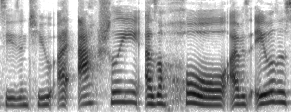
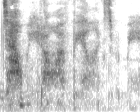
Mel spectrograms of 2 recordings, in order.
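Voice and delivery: hushed, intimate, very soft whisper. Retelling a scene where Anthony whispers to Kate: imitating Anthony whispering. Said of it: "whispering in Kate's ear".

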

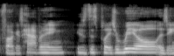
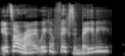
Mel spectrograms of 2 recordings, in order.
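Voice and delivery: put-on high-pitched dumb guy voice, New Jersey accent; 5 semitones higher than usual. Recapping a story's scene and reading Angel's dialogue, dumb New Jersey guy voice. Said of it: "read like a dumb guy from New Jersey".

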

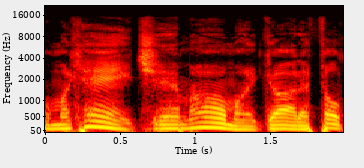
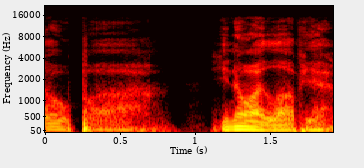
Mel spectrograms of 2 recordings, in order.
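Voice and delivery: put-on whisper, lower; 7 semitones lower than usual. Retelling a phone call from Jim Koch during a meeting: imitating Jim Koch whispering. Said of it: "he's whispering 'cause he's obviously in the middle".

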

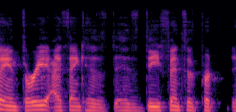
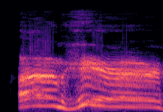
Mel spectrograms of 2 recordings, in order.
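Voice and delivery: put-on very high, creaky, rough drunk-man holler; 12 semitones higher, 8 dB louder than usual. Comparing a character to a drunk uncle kicking down the door: imitating a drunk uncle bursting in. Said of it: "like that drunk uncle at the party who kicks down the door and goes".

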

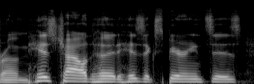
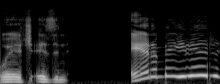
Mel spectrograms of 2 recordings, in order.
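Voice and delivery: squeaky odd voice, higher. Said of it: "with a high-pitched, weird voice".

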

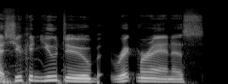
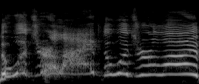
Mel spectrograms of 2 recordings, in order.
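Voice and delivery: mock screaming, pitched very high; 9 dB quieter than usual. Retelling a movie scene where she runs into the cabin: imitating a screaming woman. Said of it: "she's screaming".

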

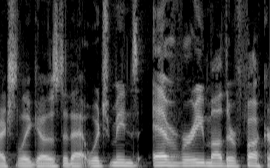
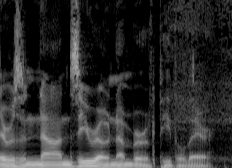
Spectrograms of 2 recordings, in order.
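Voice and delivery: mock-deadpan delivery, much lower pitch; 4 semitones lower, 3 dB quieter than usual. Retelling what a man unironically told a judge, imitating a deadpan delivery. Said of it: "like deadpan".

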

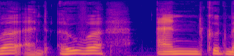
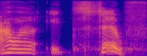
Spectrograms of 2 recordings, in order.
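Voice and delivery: victorious, triumphant, pitched-up delivery; 8 semitones higher than usual. A man counting bell chimes aloud reaches the hour, speaking triumphantly. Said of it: "said Scrooge triumphantly".

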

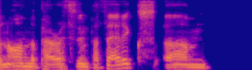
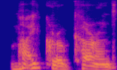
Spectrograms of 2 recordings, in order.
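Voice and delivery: microcurrent drawn out slowly and with care. Repeating a technology's name carefully for listeners: said slowly. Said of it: "let me say that slowly".

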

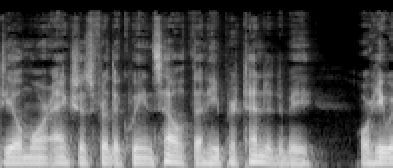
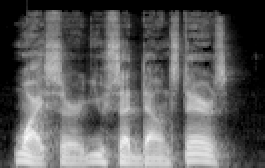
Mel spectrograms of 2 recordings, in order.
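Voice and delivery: wrathful, angry, slower pace; 3 dB louder than usual. Sir Amyas turns on the other man, wrathful. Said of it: "Sir Amyas turned on him wrathfully".

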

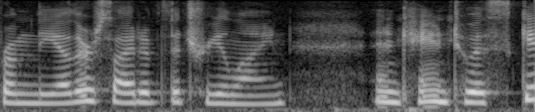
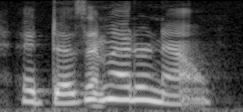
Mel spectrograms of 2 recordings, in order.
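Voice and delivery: ordinary delivery

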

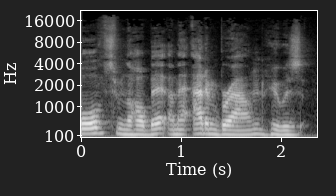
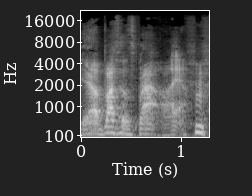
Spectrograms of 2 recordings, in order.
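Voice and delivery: rough, raspy, creaky put-on voice; 4 dB quieter than usual. Retelling what Kenny Baker said to a young Scout: imitating Kenny Baker. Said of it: "He did talk like that. He went".

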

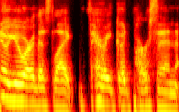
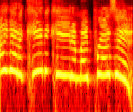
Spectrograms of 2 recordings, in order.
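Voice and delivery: put-on very high, shrill small child voice. Retelling telling someone over the din about a present, in a shrill little voice. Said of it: "my shrill little voice over the din goes".

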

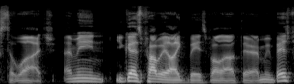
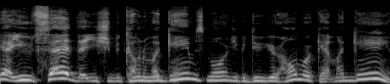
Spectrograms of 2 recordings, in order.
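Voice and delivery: put-on angry young man voice, higher pitched; 7 semitones higher than usual. Retelling a boyfriend's lines to a girlfriend: imitating Dean sounding mad. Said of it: "You're making him sound like he's mad".

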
